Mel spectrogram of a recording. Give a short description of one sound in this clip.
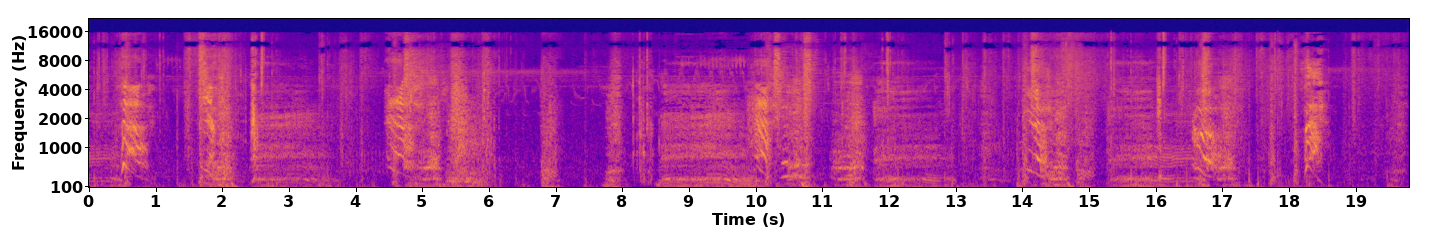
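A large stag bellows loudly.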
